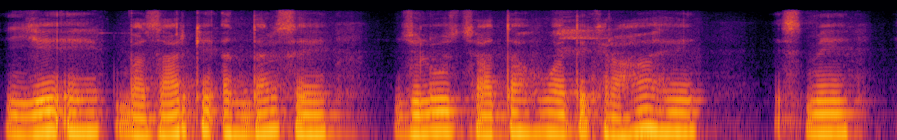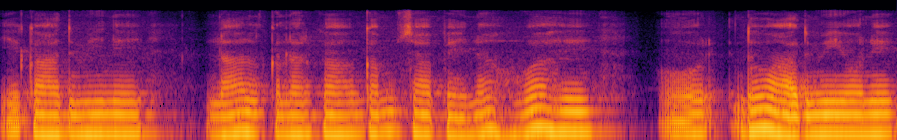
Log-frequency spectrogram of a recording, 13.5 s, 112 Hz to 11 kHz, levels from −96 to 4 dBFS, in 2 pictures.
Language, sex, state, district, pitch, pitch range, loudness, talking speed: Hindi, male, Chhattisgarh, Sukma, 135 Hz, 130-140 Hz, -19 LUFS, 105 wpm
